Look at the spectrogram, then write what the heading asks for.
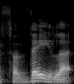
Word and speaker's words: favela: E a palavra favela existe em inglês com esta pronúncia, favela.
